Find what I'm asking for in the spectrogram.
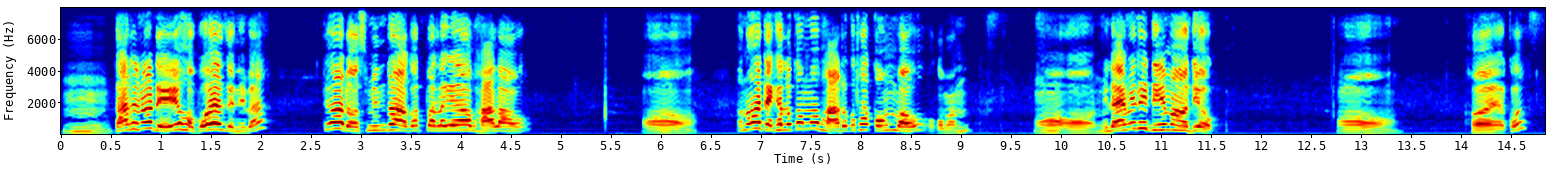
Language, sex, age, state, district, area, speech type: Assamese, female, 30-45, Assam, Jorhat, urban, spontaneous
